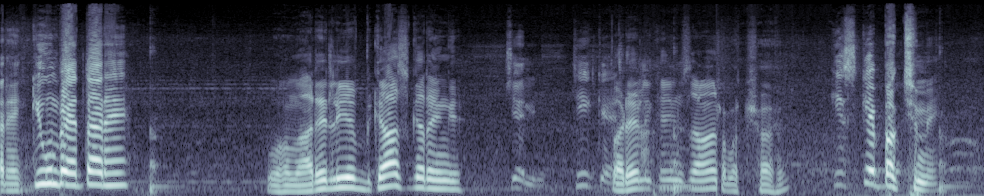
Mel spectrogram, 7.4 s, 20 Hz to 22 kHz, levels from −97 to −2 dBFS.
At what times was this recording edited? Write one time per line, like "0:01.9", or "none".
0:05.4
